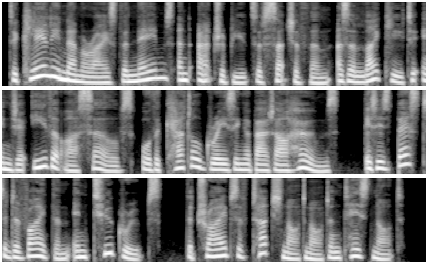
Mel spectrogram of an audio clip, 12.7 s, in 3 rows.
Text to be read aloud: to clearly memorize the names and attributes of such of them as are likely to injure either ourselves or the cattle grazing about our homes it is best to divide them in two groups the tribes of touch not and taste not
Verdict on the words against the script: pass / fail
fail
